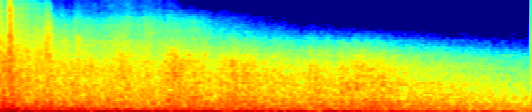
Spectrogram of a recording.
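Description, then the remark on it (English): A single powerful explosive shockwave blast bursts out at once, its deep booming rumble rolling on and slowly fading over a couple of seconds, loud with no voices. “A shockwave quickly follows.”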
